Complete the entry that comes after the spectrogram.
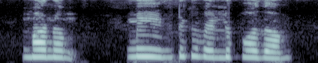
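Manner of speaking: fearful and hesitant. Reading a novel, a frightened girl asks to go home: timid, frightened. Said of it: "అంది బెదురుగా".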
